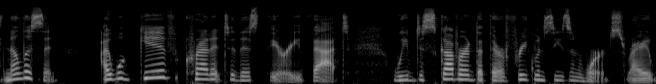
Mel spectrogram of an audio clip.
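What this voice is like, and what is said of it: American accent. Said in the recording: “I have an American accent, I'm sure.”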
